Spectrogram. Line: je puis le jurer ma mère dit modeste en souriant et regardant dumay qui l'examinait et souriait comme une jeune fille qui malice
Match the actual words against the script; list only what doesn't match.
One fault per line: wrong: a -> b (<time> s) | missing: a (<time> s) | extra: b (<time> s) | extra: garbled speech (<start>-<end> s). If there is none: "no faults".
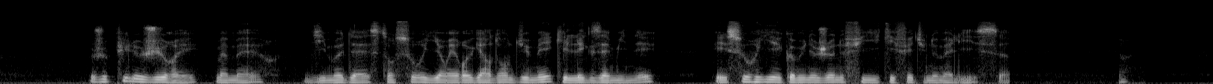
extra: fait une (9.0 s)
